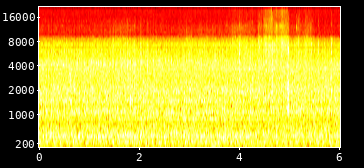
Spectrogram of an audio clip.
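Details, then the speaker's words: Diesel motorhome engine idling with a faint, fast tapping through the clatter; owner suspects a valve sticking in its guide and being struck by the piston, then finds something not right on removal. "I think we can hear it. The tapping of that valve."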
